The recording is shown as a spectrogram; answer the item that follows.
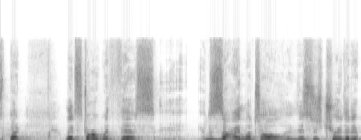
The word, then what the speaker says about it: xylitol: All right, I just learned what the word xylitol, am I saying it right?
